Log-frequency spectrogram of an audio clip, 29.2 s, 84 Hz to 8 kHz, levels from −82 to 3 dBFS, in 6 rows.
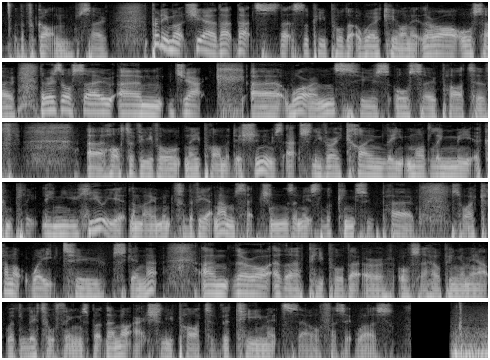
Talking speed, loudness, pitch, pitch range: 185 wpm, -24 LUFS, 100 Hz, 90-115 Hz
